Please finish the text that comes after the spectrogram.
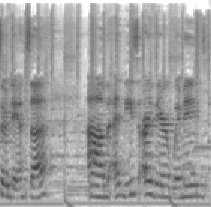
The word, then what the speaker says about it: Danca: I think some people pronounce it Danca, but I say Danca.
